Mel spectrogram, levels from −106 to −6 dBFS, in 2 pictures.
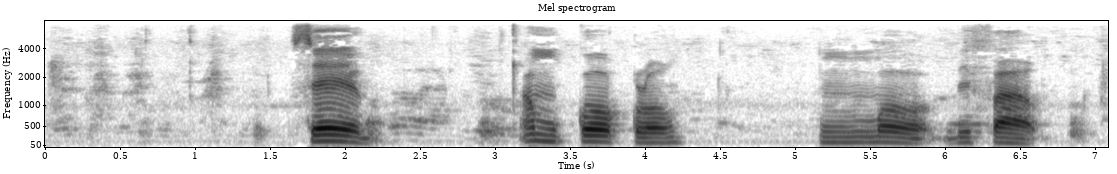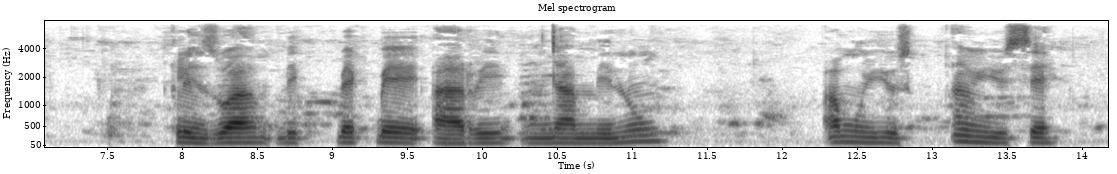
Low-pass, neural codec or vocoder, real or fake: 7.2 kHz; none; real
